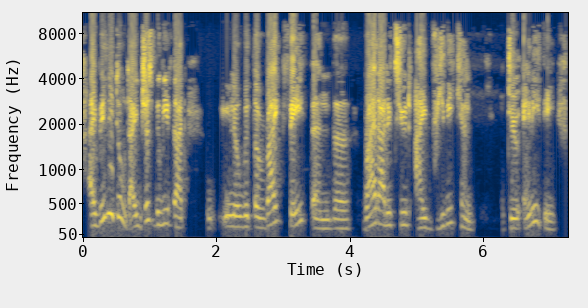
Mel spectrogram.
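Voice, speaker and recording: A woman with a fairly low pitch talks at a moderate pace, her pitch swinging very widely. Her voice is somewhat breathy, and the sound is dry and close with no echo. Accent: non-native. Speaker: entrepreneur and motivational speaker. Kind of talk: interview.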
